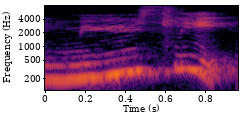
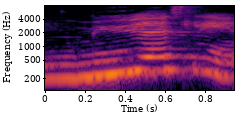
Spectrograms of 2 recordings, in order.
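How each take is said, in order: First: It is said with a Standard German pronunciation. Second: It is said with a Swiss German pronunciation. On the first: The speaker calls it wrong. "Don't say Müsli" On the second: The speaker calls it right. "say Müsli in Swiss German"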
